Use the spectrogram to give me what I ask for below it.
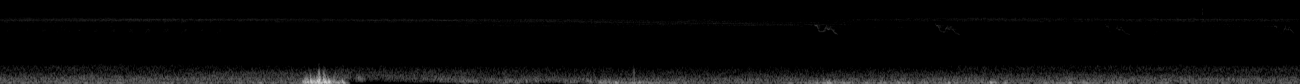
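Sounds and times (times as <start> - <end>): steady high hiss: 0.0 - 13.0
wind buffeting microphone: 3.0 - 3.5.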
